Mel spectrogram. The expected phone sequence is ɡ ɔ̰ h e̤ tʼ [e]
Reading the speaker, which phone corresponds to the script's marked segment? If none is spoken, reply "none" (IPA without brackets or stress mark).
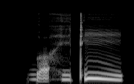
i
